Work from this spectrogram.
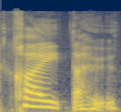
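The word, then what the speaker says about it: Ngāi Tahu: For example, the ng of Ngai Tahu, our iwi down south, they will pronounce it as Kai Tahu, the k or k sound.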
